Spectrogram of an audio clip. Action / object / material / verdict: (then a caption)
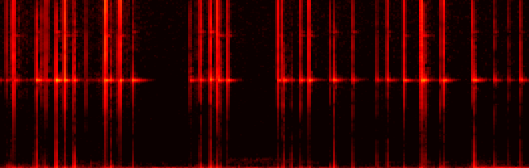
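tap / vase / unknown / none. A blue vase is tapped and scratched in a rapid, uneven series of short strikes. Each hit gives a bright, coin-like clink with a high, briefly ringing tone that dies away almost at once. A faint low rumble sits underneath.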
